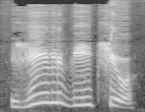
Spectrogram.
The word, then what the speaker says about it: Žilvyčių: So how is it pronounced? Žilvyčių.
